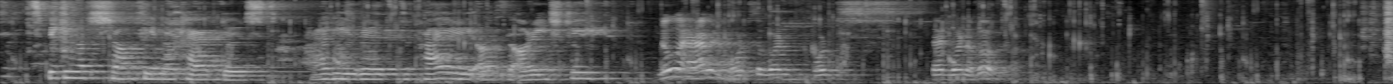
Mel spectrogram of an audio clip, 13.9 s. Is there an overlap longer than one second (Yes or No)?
No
